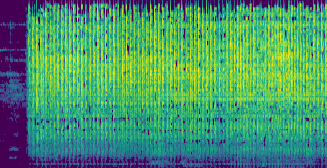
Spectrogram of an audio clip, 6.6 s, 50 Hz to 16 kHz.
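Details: Suzuki Access 125 scooter at idle: sharp even metallic ticking about three per second, a tappet tick because no oil reached the tappet; a clogged, hardened oil filter starved it, lightly wearing the rocker; the filter was replaced to restore oil flow.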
